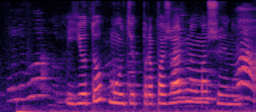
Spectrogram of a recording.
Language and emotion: Russian, neutral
